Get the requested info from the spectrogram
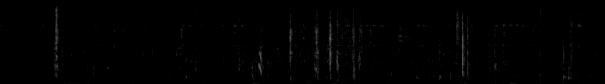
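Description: Near silence with faint, scattered clicks and light rustles of cardboard and foam packaging being handled.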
